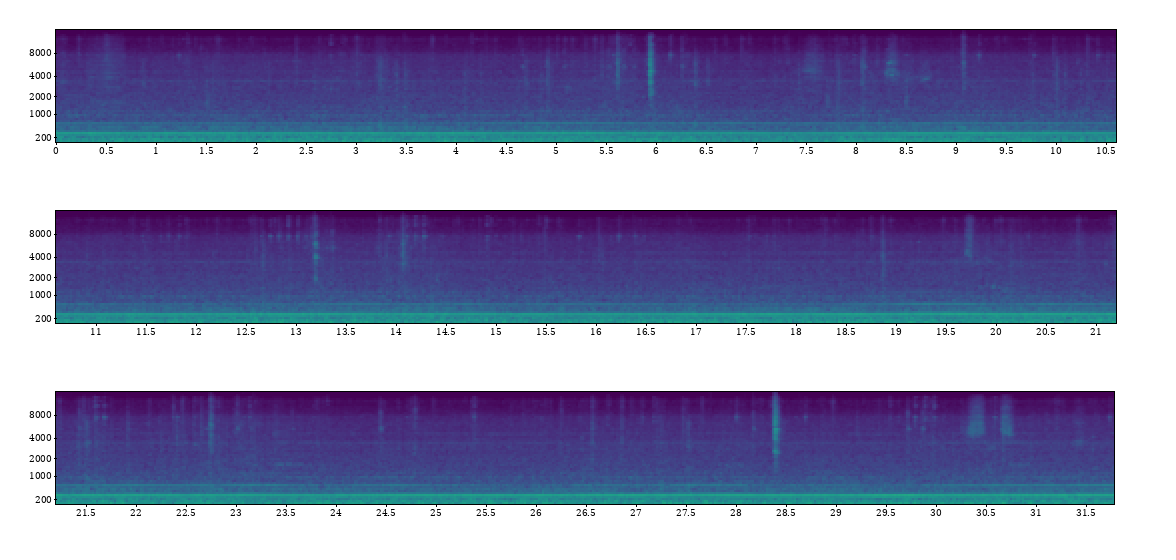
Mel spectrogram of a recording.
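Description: Snowcat grooming machine driving steadily along a snow trail, heard from inside its cab: a constant low engine rumble with a steady, unchanging hum over it.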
